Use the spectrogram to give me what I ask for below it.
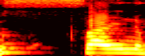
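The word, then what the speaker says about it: sign: जी साइलेंट होता है। जैसे एग्जांपल तौर पे आप देखिए जैसे इसको साइन पढ़ेंगे।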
